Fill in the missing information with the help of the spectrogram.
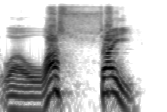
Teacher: Dari waw kedua nyamber ke sod. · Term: tasdid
